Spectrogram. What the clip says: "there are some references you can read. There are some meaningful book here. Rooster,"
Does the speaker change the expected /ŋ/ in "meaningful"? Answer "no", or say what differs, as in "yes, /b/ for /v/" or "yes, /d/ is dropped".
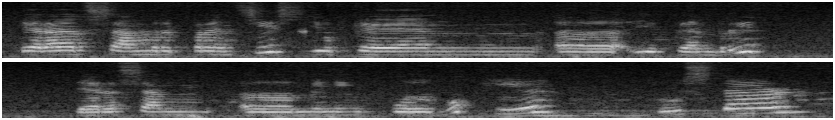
no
